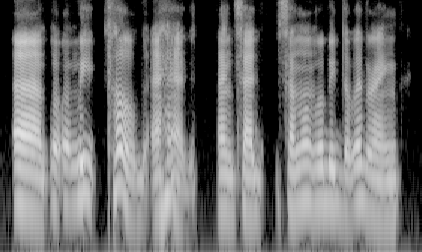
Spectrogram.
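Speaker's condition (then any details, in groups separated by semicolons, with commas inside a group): Spinal muscular atrophy; wheelchair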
